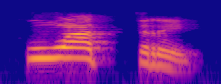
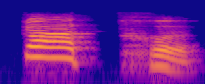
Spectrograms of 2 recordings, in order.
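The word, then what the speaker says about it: quatre: La Q y la U van a tener un sonido de K. Por eso no es cuatre, es cat porque esta u como que no se pronuncia como en el español no dices cueso, dices queso.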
